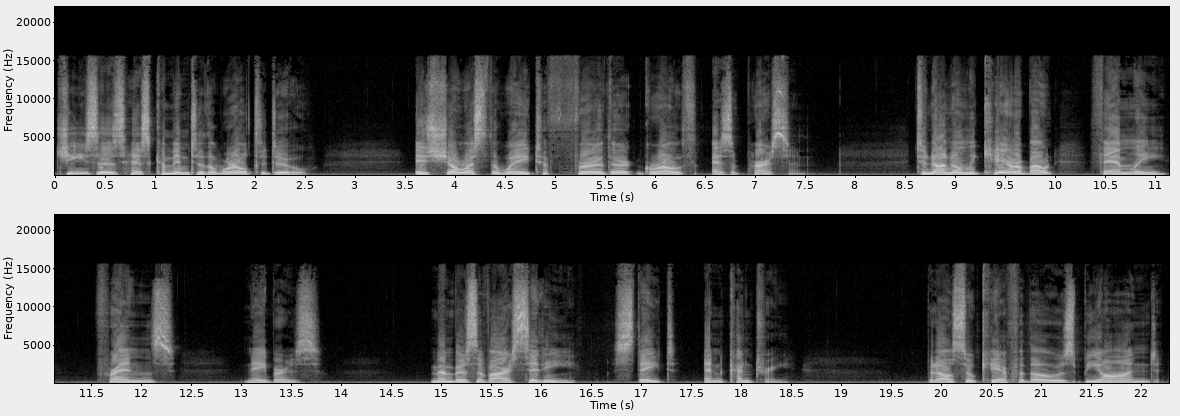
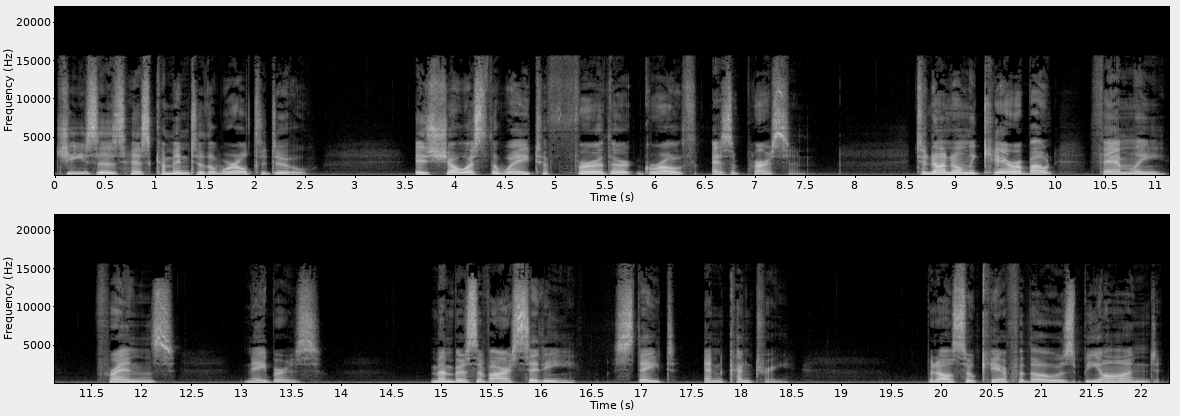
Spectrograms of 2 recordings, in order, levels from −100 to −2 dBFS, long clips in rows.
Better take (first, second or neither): second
